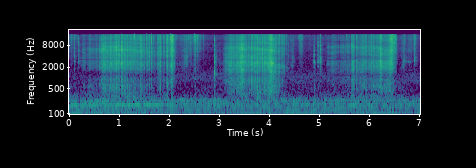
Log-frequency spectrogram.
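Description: A metal utility-knife blade with a yellow handle scrapes and shaves curls off the face of a single flat, rectangular orange bar of very dry, solid soap held in one hand, while crumbled soap lies untouched nearby. Dry, bright, crackly scraping strokes come in uneven bursts over a steady low hum. Each stroke has a crisp, papery edge and dies away almost at once.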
